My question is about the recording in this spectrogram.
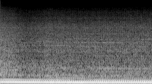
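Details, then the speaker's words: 2004 Infiniti G35x with a used ECM, idling on Nissan's MAF backup strategy with the MAF unplugged after it wouldn't take throttle. Steady low even hum, confirming a MAF fault; debris on the sensor suspected. "So we got a MAF issue for sure."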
